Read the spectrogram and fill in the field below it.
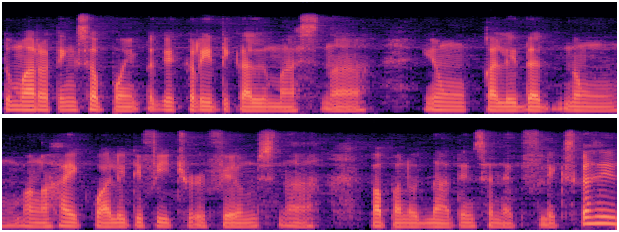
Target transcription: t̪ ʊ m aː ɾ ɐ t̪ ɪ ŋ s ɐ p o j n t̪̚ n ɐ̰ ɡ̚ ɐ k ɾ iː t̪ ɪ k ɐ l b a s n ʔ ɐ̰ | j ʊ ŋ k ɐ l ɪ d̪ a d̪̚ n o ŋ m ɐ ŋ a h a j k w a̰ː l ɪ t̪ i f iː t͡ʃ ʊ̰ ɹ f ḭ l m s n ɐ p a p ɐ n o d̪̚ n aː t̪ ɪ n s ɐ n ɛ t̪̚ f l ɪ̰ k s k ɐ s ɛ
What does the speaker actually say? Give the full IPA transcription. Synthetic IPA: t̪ ʊ m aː ɾ ɐ t̪ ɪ ŋ s ɐ p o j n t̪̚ n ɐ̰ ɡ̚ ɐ k ɾ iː t̪ ɪ k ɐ l m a s n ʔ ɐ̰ | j ʊ ŋ k ɐ l ɪ d̪ a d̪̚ n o ŋ m ɐ ŋ a h a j k w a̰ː l ɪ t̪ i f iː t͡ʃ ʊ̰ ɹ f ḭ l m s n ɐ p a p ɐ n o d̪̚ n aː t̪ ɪ n s ɐ n ɛ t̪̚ f l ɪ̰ k s k ɐ s ɛ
